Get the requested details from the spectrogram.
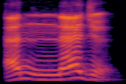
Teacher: এই জিম হলো কলকলার হরফ, এই জন্য একটু লাফিয়ে উঠবে।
